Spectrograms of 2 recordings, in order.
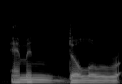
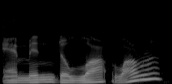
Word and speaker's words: Amendolara: Damon Amendola, I can't say his name, Amendolara.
